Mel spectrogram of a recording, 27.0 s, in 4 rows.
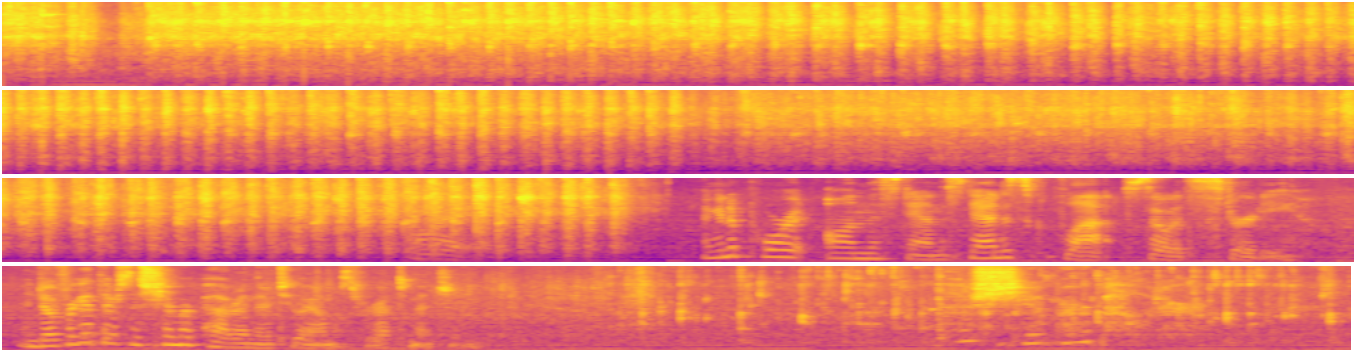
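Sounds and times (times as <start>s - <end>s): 
cocktail shaker shaken vigorously with ice and cucumber pieces: 0.0s - 16.9s
speech: 17.4s - 22.9s, 25.1s - 26.2s.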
